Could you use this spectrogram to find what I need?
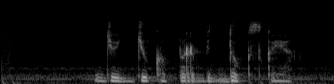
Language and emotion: Russian, angry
